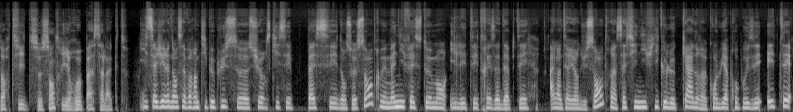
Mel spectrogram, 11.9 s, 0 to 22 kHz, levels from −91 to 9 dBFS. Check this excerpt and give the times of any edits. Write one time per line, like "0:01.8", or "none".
0:04.0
